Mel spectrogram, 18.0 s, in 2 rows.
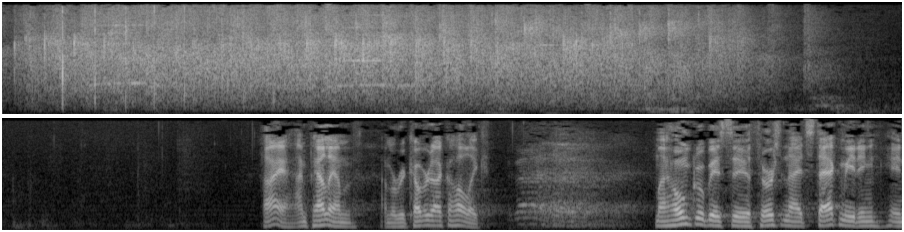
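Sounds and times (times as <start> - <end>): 
audience applause at a recovery group meeting welcoming a speaker: 0.0 - 8.2
speech: 11.7 - 13.9, 15.6 - 17.9.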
